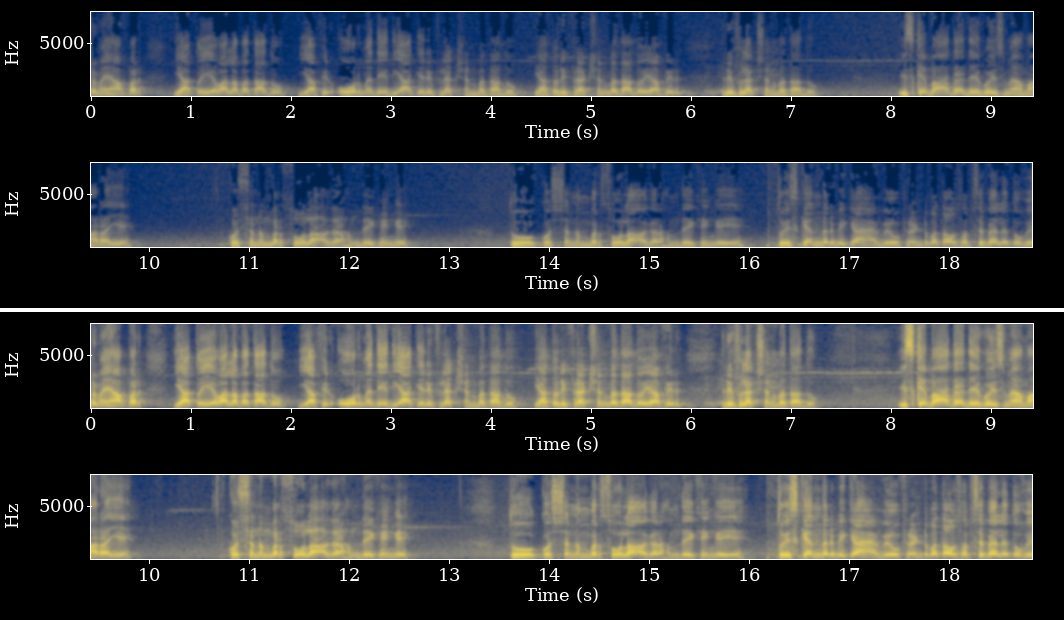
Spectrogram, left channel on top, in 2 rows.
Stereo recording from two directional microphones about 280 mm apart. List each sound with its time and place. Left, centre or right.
0.0 s speech: centre
13.7 s speech: right
13.9 s speech: centre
